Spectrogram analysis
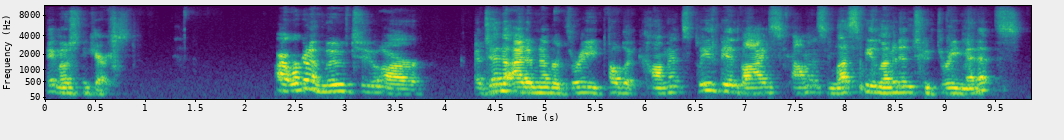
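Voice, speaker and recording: A man chairing a board meeting, polite and measured with frequent fillers. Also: fairly high pitch, fairly bright tone. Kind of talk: formal meeting procedure, plain and patient. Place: large meeting room. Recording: roomy sound from a distant mic.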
